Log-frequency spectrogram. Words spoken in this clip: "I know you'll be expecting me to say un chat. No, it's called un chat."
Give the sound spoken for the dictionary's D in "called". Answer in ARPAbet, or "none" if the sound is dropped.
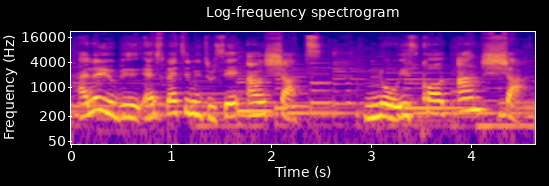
D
